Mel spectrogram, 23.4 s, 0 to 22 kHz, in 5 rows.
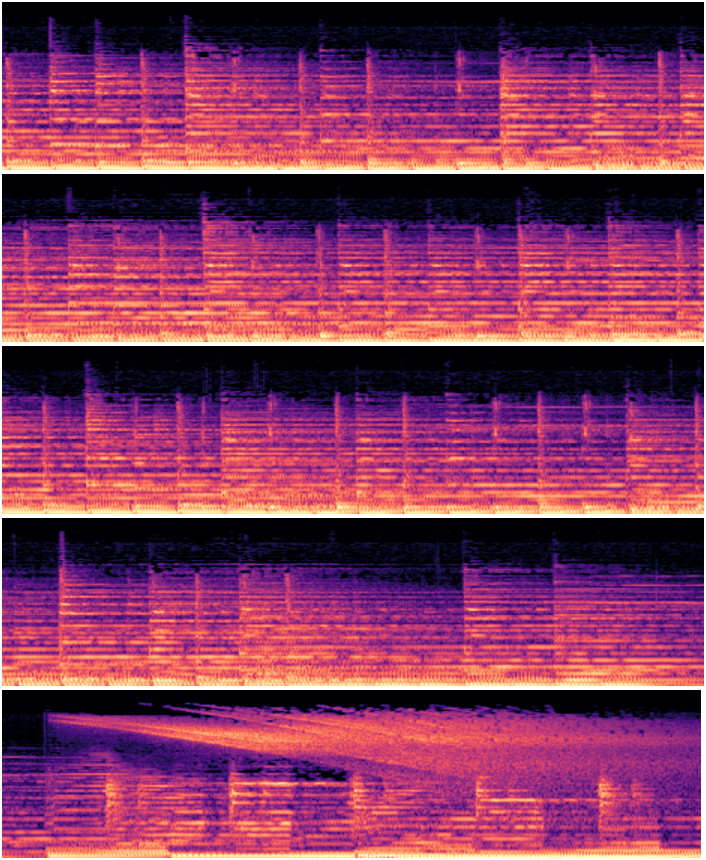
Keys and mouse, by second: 7.9 space, 8.7 click, 9.2 click, 9.4 click, 9.7 middle click, 9.8 shift+click, 10.0 shift+click, 10.1 shift+a, 10.7 s, 11.1 click, 11.3 shift+middle click, 11.6 click, 11.9 click, 12.8 click, 13.2 KP_0, 13.6 shift+middle click, 13.9 click, 14.9 click, 16.3 shift+Left, 16.3-17.4 typing, 18.9 space, 19.7 click, 20.5 click, 20.9 click, 21.4 click, 21.5 space.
